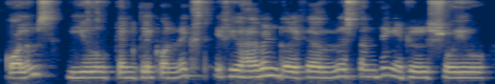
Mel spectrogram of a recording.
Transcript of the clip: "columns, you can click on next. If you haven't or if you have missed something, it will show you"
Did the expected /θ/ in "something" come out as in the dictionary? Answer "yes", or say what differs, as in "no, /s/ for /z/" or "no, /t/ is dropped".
no, /t/ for /θ/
